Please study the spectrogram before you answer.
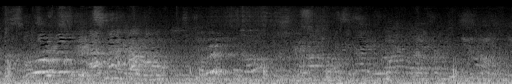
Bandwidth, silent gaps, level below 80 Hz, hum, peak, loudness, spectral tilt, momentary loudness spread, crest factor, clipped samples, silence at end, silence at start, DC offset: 16.5 kHz; none; -26 dBFS; none; -4 dBFS; -21 LUFS; -6.5 dB/octave; 6 LU; 16 dB; under 0.1%; 0 s; 0 s; under 0.1%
